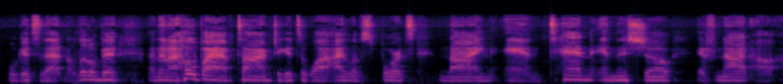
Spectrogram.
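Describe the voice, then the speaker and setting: A man's voice: medium pitch, bright, forceful tone. A man hosting a solo sports show in a casual, chatty way, sometimes stopping to correct himself. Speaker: sports podcast host. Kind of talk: solo sports commentary talk. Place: Denver.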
